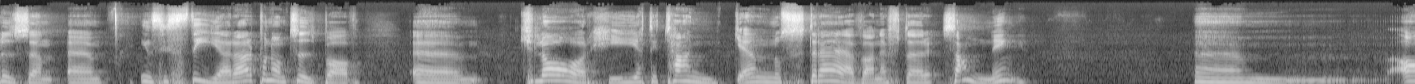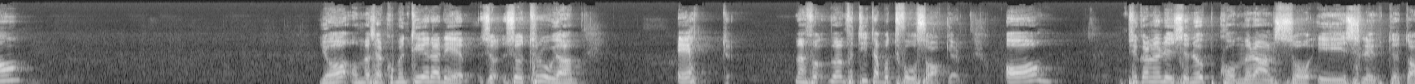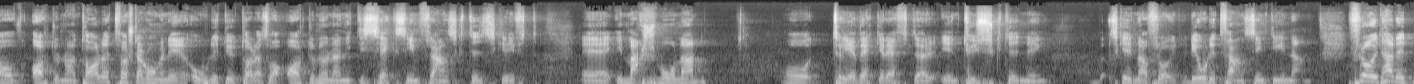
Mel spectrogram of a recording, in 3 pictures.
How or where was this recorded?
busy venue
